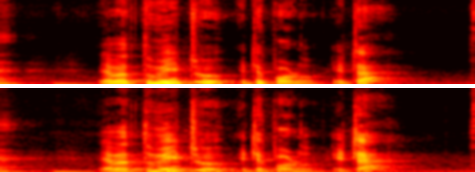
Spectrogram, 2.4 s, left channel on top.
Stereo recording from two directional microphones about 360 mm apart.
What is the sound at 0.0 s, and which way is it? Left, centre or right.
Speech, left.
